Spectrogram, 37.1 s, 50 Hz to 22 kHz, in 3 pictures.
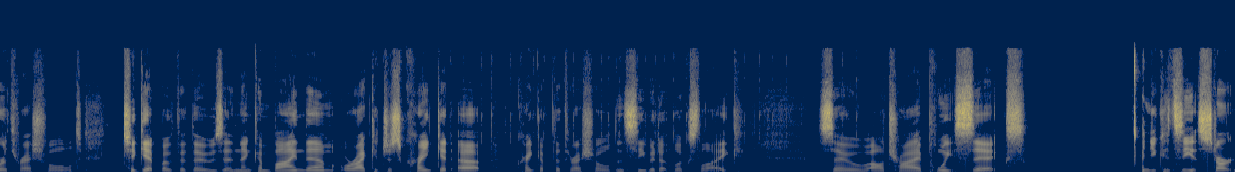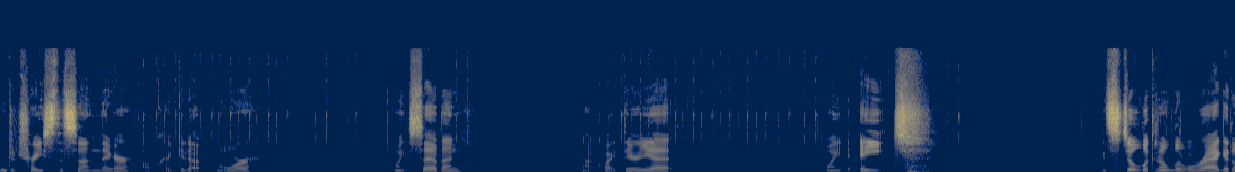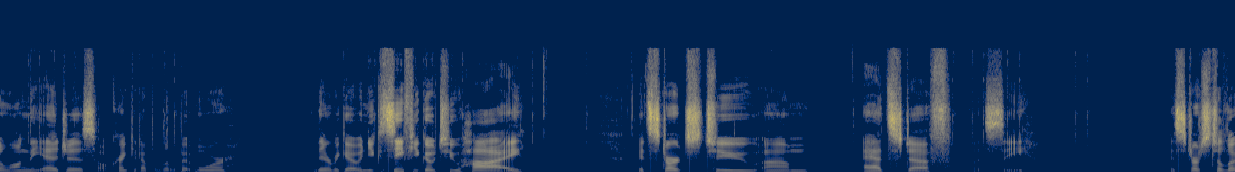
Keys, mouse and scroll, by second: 4.6 click, 5.2 double click, 5.4 click, 5.7 double click, 5.8 click, 6.0 double click, 6.4 double click, 6.6 click, 6.8 double click, 7.0 click, 10.2 click, 14.3 double click, 14.5 click, 14.7 double click, 14.9 click, 15.1 double click, 15.2 click, 15.6 double click, 15.9 click, 18.8 double click, 19.1 double click, 19.3 click, 19.5 double click, 19.7 click, 19.9 double click, 20.0 click, 20.3 double click, 20.5 click, 25.1 click, 25.4 double click, 28.6 click, 28.8 double click, 29.3 click, 34.2 click, 34.6 double click, 34.9 click.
